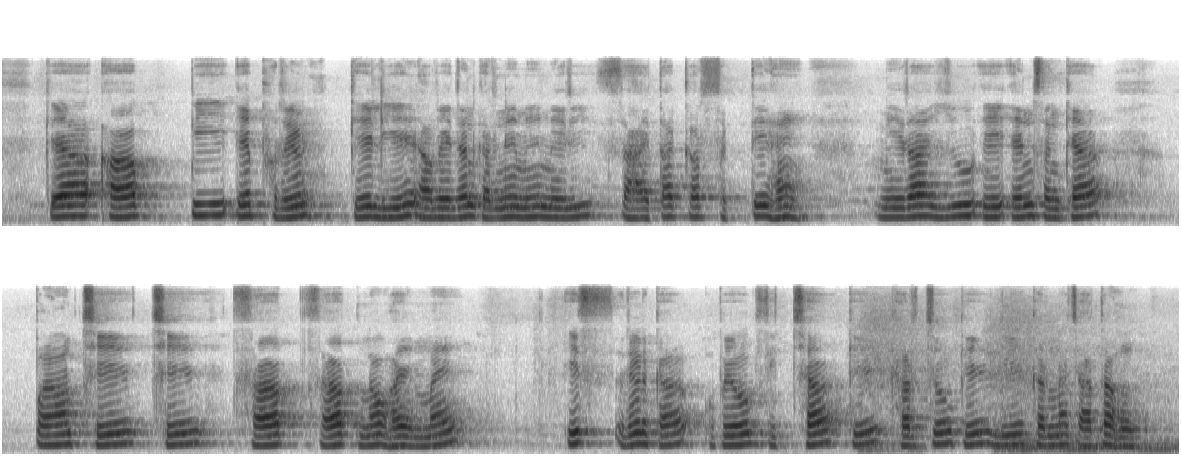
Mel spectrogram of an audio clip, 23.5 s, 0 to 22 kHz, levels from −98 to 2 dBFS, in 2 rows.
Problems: constant background noise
